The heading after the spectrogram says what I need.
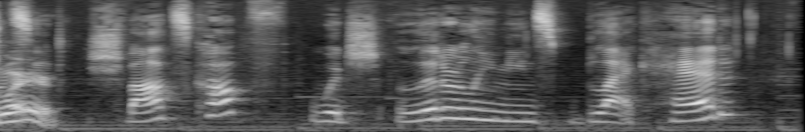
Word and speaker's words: Schwarzkopf: We just In create a German, new we English pronounce word. it Schwarzkopf, which literally means black head. Schwarzkopf. English native speakers usually pronounce it Schwarzkopf or Yep, Schwarzkopf Schwarzkopf.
